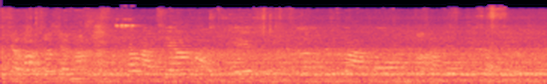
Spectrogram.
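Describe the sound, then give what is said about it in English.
A train in Yilan rolls steadily along the rails with a continuous loud rumble and rattle, with faint indistinct voices murmuring underneath. “But if you fancy a less taxing itinerary, why not take the train and hop off at one of Yilan's many beautiful coastal stations, where you can hire a bike to explore.”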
